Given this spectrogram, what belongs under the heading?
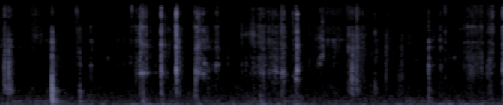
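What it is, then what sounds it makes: Soap bar shaved with a knife. A utility knife blade shaves curls off a solid oval purple soap bar held in the hand, with the curls piling onto a wooden surface. Quiet, bright, crisp scraping strokes come in irregular bursts with very short decays, some sharper cuts standing out above the soft shaving hiss.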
